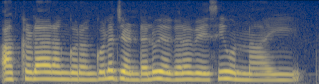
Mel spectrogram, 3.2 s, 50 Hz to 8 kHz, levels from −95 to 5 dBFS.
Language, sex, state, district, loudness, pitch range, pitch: Telugu, female, Telangana, Hyderabad, -16 LUFS, 215-245 Hz, 230 Hz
